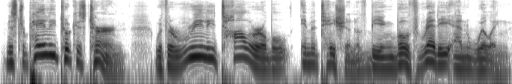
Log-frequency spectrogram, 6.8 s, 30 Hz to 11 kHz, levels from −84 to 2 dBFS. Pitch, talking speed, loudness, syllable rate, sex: 125 Hz, 140 wpm, -17 LUFS, 4.3 syllables/s, male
